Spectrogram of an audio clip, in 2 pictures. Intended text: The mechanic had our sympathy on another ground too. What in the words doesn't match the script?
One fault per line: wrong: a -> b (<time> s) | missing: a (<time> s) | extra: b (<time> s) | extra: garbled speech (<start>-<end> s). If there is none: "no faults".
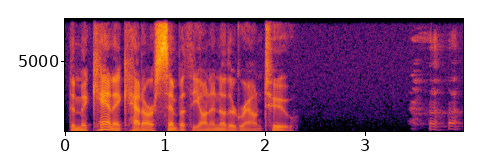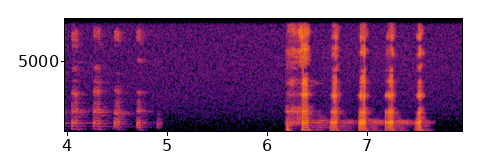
no faults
